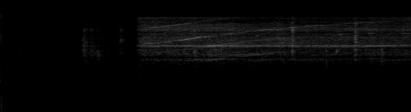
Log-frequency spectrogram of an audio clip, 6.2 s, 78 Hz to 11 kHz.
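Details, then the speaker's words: BLI 2025 Big Boy 4014 model locomotive with sound: a steady whir rising in pitch carries a loud, regular motor tick about four times a second; cause unknown, believed common to BLI Big Boys. "but the motor ticking is very loud, and I'm not sure why it has that."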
